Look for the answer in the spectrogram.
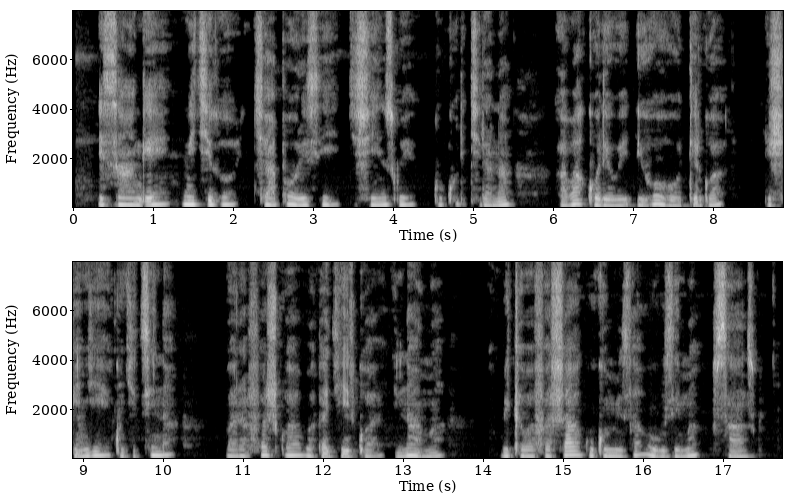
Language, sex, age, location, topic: Kinyarwanda, male, 18-24, Kigali, health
